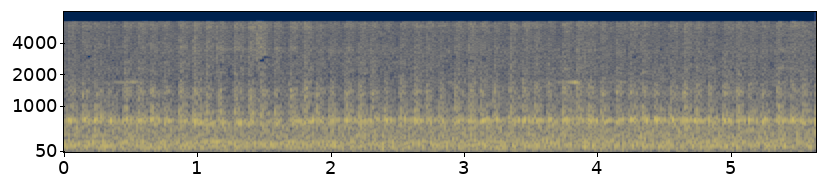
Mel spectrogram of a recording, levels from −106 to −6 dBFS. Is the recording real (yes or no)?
yes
